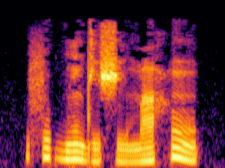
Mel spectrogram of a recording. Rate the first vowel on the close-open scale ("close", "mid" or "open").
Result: close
